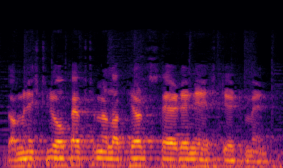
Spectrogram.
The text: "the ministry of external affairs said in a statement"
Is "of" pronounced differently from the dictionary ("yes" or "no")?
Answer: yes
